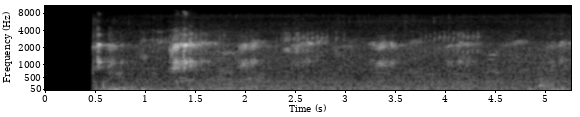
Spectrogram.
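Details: Frogs calling from a newly built artificial creek at Wesbrook Village, UBC, loud after quickly moving in; repeated short raspy croaks from several animals, strongest burst near the start.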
